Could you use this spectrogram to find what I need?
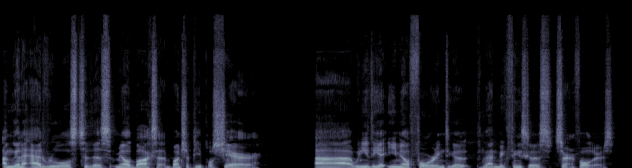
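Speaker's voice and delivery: ordinary delivery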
